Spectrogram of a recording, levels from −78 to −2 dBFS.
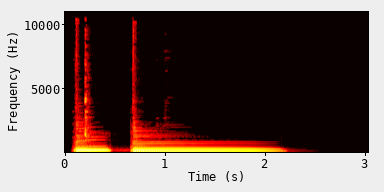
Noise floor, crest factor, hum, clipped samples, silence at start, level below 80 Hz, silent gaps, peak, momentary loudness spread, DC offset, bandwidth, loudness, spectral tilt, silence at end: -81 dBFS; 14 dB; none; under 0.1%; 0.05 s; -52 dBFS; none; -4 dBFS; 10 LU; under 0.1%; 10 kHz; -18 LUFS; -9 dB/octave; 0.85 s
